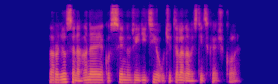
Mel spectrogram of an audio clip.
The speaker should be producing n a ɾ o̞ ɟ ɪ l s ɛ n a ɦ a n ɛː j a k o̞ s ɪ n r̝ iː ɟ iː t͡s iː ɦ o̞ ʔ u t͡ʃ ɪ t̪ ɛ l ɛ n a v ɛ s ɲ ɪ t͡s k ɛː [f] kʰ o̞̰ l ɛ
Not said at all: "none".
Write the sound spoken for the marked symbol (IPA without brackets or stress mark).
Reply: ʃ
